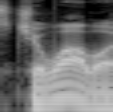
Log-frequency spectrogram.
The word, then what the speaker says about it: Chihuahua: No, Chihuahua. And I was like, I know you're just I'm glad that you were excellent at, you know, sounding this stuff out phonetically, but it's Chihuahua.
